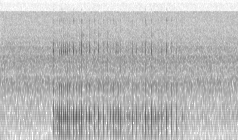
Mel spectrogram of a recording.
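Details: Boston Terrier asleep on a picnic table: one fluttering, rattly breath sound lasting just over a second; a single snore.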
